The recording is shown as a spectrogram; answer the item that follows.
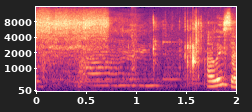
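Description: Aerosol hairspray sprayed in one hissing burst that stops about three quarters of a second in. A woman's voice follows near the end.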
